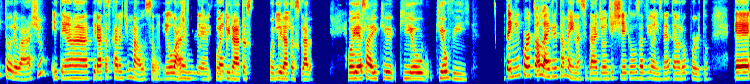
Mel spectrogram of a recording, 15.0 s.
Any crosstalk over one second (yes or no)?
yes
